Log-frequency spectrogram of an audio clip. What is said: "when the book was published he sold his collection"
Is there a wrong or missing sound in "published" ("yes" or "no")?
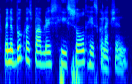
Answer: no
